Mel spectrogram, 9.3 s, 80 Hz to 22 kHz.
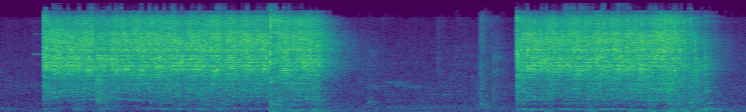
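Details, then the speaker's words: HT Holden 253 V8 swap, first start attempt: two long grinding cranking bursts that never catch, the second fading off. The 6-cylinder-sized battery, bench-charged two weeks earlier, is going flat, causing slow cranking. "And that battery's gone. I thought I charged it up. Apparently not."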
